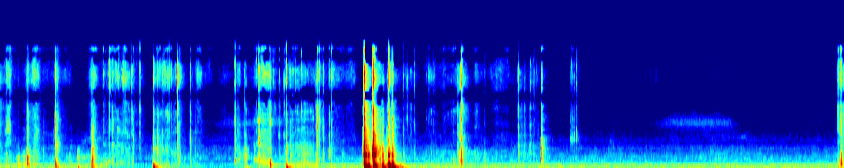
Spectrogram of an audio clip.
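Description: Cardstock being handled and pressed onto a card front: scattered light paper clicks and rustles, with one louder brief rustle a little under four seconds in.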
